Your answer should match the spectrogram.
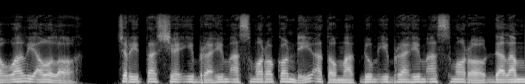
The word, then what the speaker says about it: Asmoroqondi: Sebutan itu mengikuti pengucapan lidah Jawa dalam melafalkan As-Samarkandi, yang kemudian berubah menjadi Asmorokondi.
